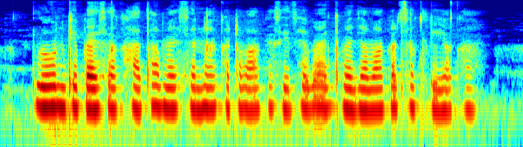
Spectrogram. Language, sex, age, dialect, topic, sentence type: Magahi, female, 18-24, Central/Standard, banking, question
